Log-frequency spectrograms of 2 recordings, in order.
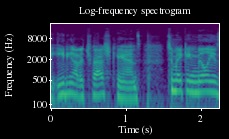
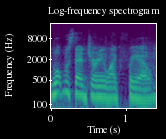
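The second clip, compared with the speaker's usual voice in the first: ordinary talk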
